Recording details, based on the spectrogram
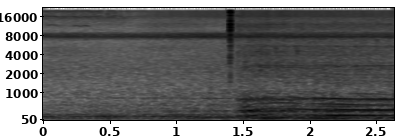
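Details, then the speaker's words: RVGUARD macerator pump powered from cigarette lighter, pumping a Class C RV black tank through a hose: a click, then steady mid-tone motor hum; normal pumping, motor gets louder when water flow isn't consistent. "You can hear the motor. The motor gets a little louder if the water is not going through it consistently."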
